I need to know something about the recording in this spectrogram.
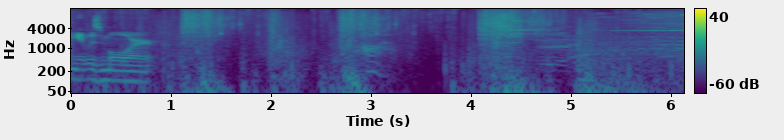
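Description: Swords clash and armour clanks in a fight.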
